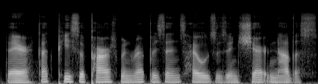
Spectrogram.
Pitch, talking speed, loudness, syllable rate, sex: 105 Hz, 190 wpm, -22 LUFS, 6.0 syllables/s, male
